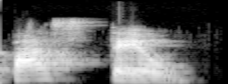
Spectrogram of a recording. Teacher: a palavra pastel acaba com L, mas nós colocamos um som de U.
